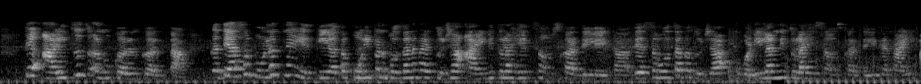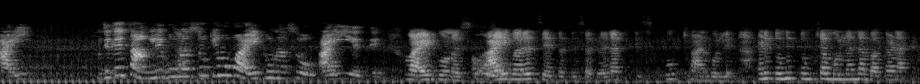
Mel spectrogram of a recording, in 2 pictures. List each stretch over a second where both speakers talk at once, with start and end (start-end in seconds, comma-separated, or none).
none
